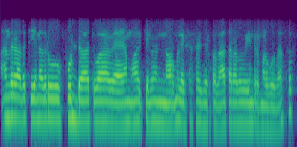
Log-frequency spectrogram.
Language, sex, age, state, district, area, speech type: Kannada, male, 45-60, Karnataka, Belgaum, rural, conversation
